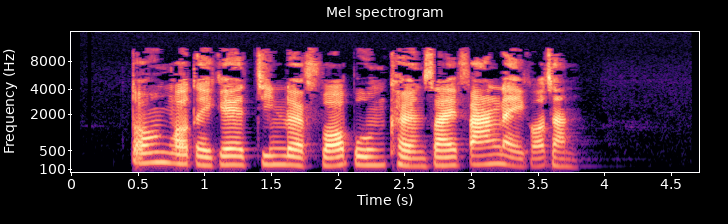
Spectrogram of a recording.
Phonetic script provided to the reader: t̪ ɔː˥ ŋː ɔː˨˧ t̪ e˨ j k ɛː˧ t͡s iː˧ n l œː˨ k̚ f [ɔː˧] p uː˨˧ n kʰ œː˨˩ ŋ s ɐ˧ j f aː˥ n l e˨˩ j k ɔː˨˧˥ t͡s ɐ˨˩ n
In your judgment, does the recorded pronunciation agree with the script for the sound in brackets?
no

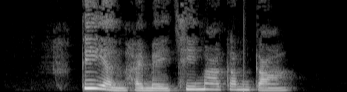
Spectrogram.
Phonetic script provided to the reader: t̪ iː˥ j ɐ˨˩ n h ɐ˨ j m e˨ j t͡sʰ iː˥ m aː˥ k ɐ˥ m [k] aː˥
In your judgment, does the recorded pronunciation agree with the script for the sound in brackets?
yes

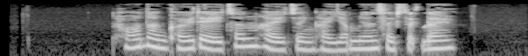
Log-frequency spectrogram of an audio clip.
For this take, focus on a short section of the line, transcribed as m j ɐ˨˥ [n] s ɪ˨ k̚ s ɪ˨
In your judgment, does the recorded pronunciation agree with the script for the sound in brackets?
yes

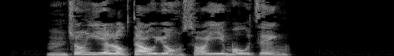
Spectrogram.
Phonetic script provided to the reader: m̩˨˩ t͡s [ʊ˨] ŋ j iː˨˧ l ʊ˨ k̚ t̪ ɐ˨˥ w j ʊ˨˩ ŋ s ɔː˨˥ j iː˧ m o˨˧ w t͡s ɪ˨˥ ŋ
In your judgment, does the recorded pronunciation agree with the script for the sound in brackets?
no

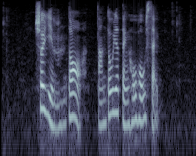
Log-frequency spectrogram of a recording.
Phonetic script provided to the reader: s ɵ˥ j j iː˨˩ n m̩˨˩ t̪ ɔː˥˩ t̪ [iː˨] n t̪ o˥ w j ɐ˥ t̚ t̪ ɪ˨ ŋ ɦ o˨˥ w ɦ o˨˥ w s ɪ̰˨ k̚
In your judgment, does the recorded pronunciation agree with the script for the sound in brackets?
no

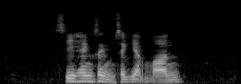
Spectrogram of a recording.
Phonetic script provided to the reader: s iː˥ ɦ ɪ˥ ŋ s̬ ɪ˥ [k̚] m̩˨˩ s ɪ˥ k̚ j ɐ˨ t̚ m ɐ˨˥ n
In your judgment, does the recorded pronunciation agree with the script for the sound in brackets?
yes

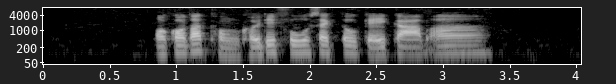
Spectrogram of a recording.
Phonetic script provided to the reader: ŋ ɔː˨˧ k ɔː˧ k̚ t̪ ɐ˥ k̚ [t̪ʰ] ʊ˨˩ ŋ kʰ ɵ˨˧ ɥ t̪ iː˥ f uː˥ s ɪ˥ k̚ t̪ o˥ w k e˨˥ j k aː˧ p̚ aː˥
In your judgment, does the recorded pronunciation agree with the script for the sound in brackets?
yes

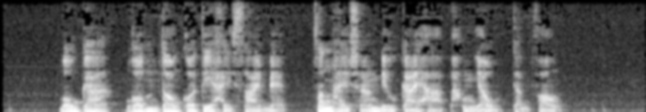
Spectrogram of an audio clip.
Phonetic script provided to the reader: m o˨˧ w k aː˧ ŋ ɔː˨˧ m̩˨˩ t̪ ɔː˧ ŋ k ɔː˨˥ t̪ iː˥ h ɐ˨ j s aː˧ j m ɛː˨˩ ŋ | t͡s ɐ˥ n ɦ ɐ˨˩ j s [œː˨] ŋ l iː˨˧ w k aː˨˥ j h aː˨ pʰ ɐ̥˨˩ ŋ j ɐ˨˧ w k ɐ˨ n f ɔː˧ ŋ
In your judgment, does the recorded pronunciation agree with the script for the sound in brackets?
no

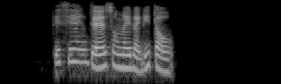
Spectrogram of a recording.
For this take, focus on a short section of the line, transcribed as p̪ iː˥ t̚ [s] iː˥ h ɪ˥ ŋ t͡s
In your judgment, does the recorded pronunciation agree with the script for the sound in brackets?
yes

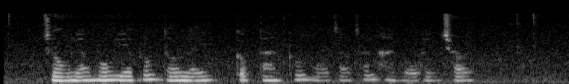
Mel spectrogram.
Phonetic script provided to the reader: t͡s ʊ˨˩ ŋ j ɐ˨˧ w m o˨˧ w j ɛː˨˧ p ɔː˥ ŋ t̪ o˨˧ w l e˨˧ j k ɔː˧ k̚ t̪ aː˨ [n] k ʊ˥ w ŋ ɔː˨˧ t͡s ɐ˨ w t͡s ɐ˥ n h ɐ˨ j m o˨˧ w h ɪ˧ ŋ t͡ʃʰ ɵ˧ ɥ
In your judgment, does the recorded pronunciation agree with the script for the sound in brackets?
yes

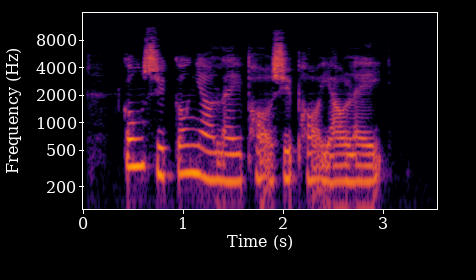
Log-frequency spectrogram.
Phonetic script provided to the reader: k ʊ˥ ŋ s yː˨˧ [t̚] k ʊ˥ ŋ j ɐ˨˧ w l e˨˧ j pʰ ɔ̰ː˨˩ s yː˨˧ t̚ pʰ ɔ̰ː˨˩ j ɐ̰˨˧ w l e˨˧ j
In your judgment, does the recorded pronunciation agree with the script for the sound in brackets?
yes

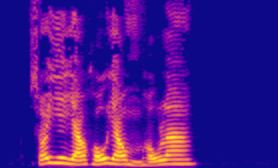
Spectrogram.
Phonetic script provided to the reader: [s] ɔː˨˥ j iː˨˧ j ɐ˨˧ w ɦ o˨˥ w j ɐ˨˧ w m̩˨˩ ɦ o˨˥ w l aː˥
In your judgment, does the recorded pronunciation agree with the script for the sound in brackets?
yes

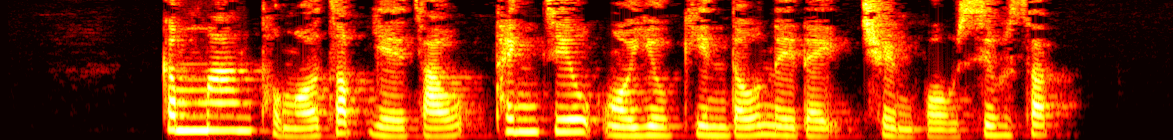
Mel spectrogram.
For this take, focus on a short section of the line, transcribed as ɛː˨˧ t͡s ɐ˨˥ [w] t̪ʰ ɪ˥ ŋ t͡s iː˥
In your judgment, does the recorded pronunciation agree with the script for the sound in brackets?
yes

